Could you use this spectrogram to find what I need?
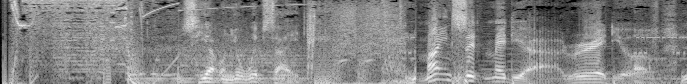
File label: RADIO jingle ENGLISH; MINDSET MEDIA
